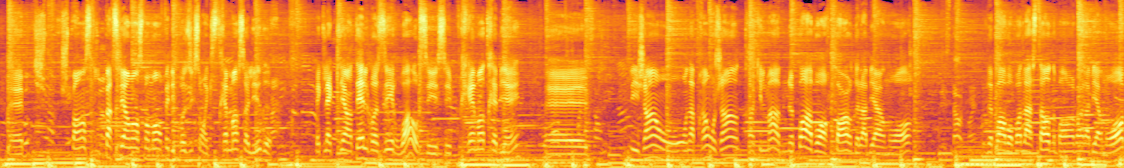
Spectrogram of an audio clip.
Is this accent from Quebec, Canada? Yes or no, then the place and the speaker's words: yes; Abitibi, Quebec, Canada; moved away; Je viens de l'Abitibi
